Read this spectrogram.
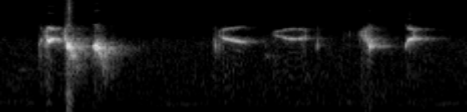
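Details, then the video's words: Oriental magpie-robin song used for training other birds: short, separate whistled and slurred notes with some harsh chatter, given in scattered phrases against a silent background. "Masteran Burung Kacer"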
